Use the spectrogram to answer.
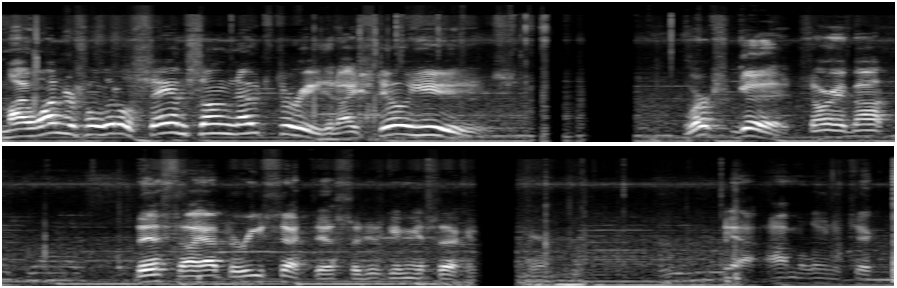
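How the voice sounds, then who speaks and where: A man with an American accent talks at a fairly slow pace in a fairly high pitch, with very wide pitch swings, big swings in loudness, and long, frequent pauses. Music plays in the background, and room echo is audible. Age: 60s. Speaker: self-styled prophet vlogger. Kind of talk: livestream monologue. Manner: animated.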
